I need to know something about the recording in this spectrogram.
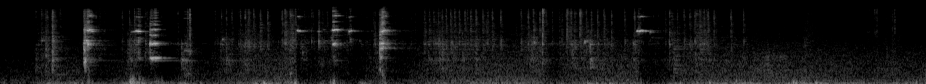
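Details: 10-year-old city bicycle (mamachari): scattered squeaks and clicks, then loud continuous grinding as the crank is forced round. Rusted bottom bracket bearings and shaft seized the crank; parts were replaced.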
